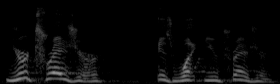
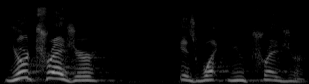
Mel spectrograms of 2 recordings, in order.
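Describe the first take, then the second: First: Slow repeat with long pause; deliberate teaching repeat; said slowly again. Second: Slow, deliberate, spaced out; a measured slow teaching delivery; said slowly. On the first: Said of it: "so I'll say it twice". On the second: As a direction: lay it out slowly for the slow learners. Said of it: "I'll say it slow for you homeschoolers". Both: Shown as a demonstration.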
